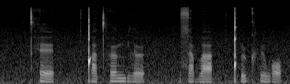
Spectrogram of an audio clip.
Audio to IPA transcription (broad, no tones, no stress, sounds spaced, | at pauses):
t̪ʰ ɛ | ǃ a t̪ʰ œ ŋ i l œ | s a b a | ǃʼ ø ʈʰ ø w ɔ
